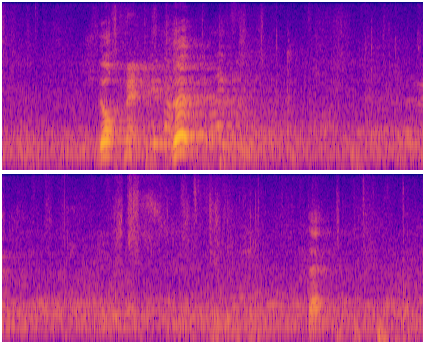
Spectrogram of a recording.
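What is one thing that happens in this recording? A man shouts short commands loudly in a large echoing hall.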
